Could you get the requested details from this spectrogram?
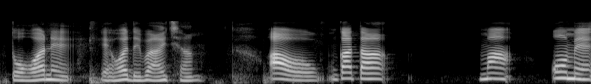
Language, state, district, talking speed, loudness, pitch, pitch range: Idu Mishmi, Arunachal Pradesh, Lower Dibang Valley, 80 wpm, -16 LUFS, 220 Hz, 190-255 Hz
